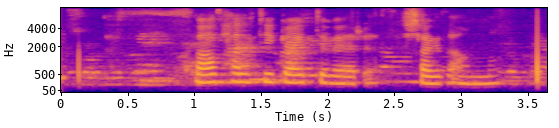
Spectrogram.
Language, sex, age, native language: Icelandic, female, 12, Icelandic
